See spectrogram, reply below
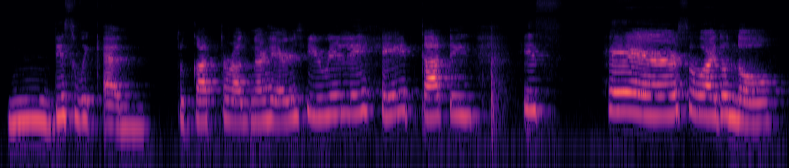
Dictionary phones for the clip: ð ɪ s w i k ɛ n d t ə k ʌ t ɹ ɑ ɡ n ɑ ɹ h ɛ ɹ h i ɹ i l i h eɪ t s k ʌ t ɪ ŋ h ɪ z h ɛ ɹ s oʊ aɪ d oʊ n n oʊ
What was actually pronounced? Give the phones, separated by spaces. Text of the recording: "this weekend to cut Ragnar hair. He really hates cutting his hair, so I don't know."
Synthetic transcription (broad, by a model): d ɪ s w i k ɛ n d t ə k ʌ t ɹ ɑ ɡ n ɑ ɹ h ɛ ɹ h i ɹ i l i h eɪ t k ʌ t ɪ ŋ h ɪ s h ɛ ɹ s oʊ aɪ d oʊ n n oʊ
